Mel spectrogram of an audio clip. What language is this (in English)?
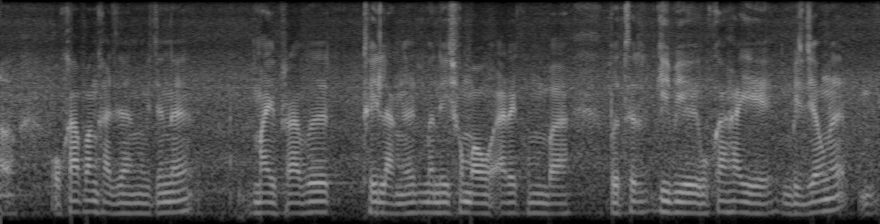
Bodo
